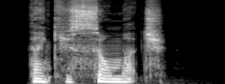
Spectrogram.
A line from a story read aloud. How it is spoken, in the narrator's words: she says, her voice breaking like waves over the syllables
